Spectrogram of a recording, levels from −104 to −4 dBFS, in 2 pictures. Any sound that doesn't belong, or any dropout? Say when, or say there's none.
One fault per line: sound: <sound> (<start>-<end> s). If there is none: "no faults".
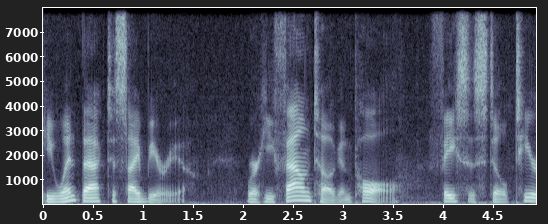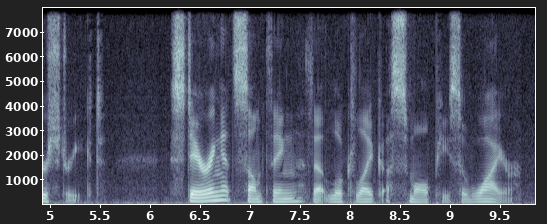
no faults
